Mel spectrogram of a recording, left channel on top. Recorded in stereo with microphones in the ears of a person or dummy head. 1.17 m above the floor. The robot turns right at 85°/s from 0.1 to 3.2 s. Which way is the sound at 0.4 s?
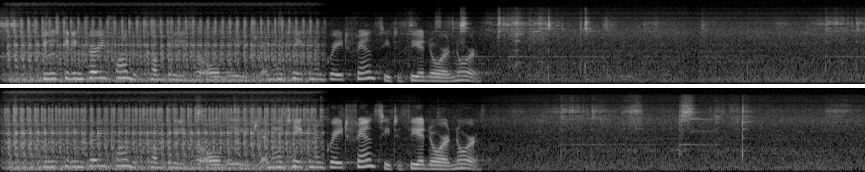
80° left.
